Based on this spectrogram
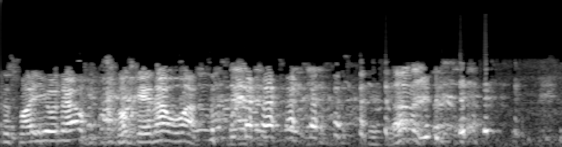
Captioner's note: laughter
